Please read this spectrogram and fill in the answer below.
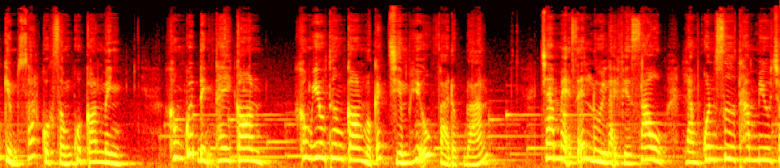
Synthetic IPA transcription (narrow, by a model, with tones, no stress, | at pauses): ki˧˩əmswaː˦˥t̚ku˨˩ək̚sə˨˦wŋ͡mku˧˩əkɔ˧nmï˨˩ŋ̟ | xə˧wŋ͡mkwi˦˥ət̚ɗḭ˧˨ŋ̟t̪ʰə˧jkɔ˧nxə˧wŋ͡mʔi˧əwt̪ʰɨ˧əŋkɔ˧nmo˨˩ka˦˥jk̟̚t͡ɕi˨˦əmɦḭ˧˥wvaː˨˩ɗə˨˩wk͡p̚ɗwaː˨˦n | t͡ɕaː˧mɛ̰˧˨sɛ̰˧˥lu˨˩jla̰ː˧˨jfi˨˦əsa˧w | laː˨˩mkwə˧nsɨ˧t̪ʰaː˧mːi˧əwt͡ɕ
